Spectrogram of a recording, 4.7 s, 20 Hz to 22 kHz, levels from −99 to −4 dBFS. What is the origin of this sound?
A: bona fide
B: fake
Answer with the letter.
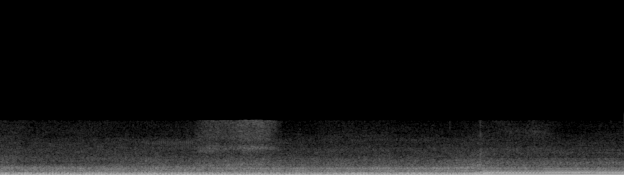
A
